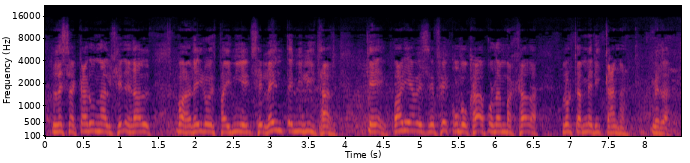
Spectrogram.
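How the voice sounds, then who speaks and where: This man speaks at a moderate pace with a high pitch. Audible room echo and noticeable background noise surround his voice. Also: ordinary pitch variation, very even loudness. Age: 80s+. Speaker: torture victim, former political prisoner. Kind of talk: impassioned statement to press.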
